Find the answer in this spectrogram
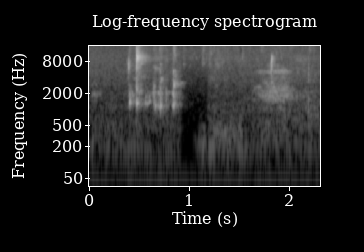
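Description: Near silence: faint room tone with a few soft clicks a little under a second in.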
